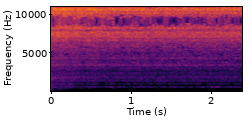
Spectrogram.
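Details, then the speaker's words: 1968 Firebird replacement engine, leak-down test on cylinder 6 at top dead center with 80 psi in and 30 shown, engine not running: a steady high hiss of air leaking out past the intake valve. Ring problems also found. "Oh, that one's the valve. That one's coming out of this valve right here. Yeah. So intake valve is the major problem on that one."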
